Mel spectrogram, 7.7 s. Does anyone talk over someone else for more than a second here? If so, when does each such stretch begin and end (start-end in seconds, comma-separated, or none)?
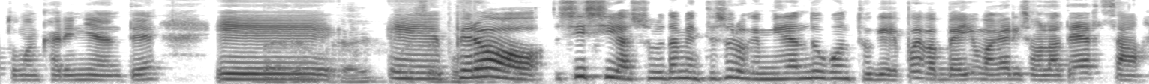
1.8-3.6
